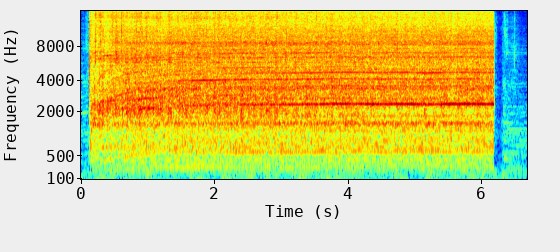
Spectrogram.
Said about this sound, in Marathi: तोपर्यंत मी आलं, लसूण आणि हिरवी मिरची ह्याची एक पेस्ट बनवून घेतो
